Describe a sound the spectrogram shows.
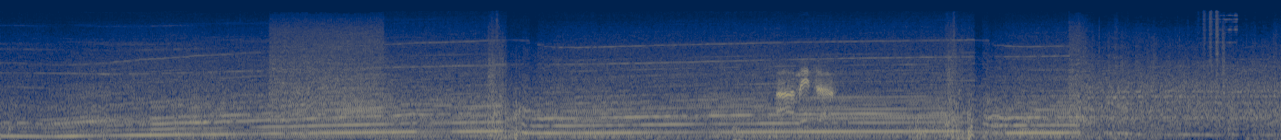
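A racing car engine revs high, rising and dropping with each gear change.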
